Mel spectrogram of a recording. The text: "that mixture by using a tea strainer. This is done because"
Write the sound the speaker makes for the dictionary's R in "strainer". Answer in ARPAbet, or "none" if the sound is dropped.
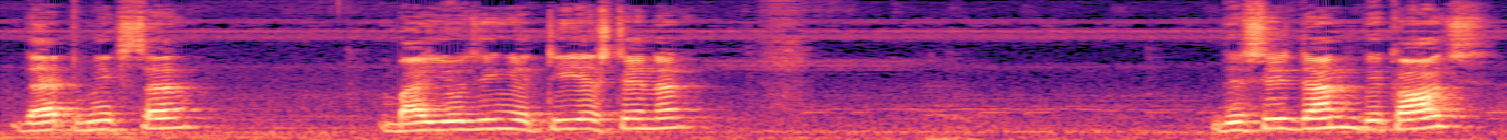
none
